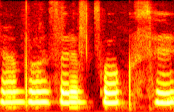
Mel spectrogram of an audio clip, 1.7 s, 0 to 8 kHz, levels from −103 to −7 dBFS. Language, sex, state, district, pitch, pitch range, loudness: Hindi, female, Jharkhand, Deoghar, 275 Hz, 265-275 Hz, -16 LUFS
